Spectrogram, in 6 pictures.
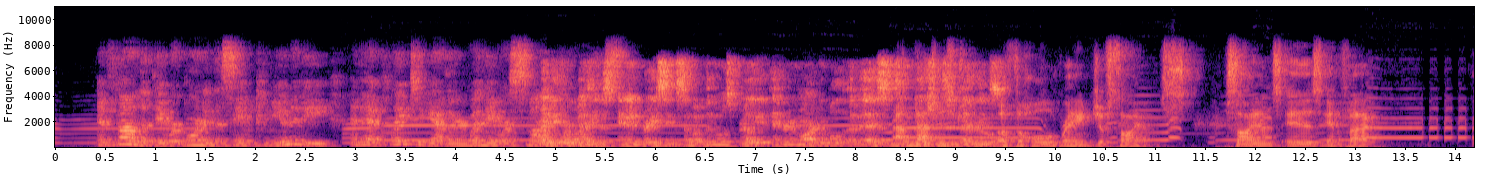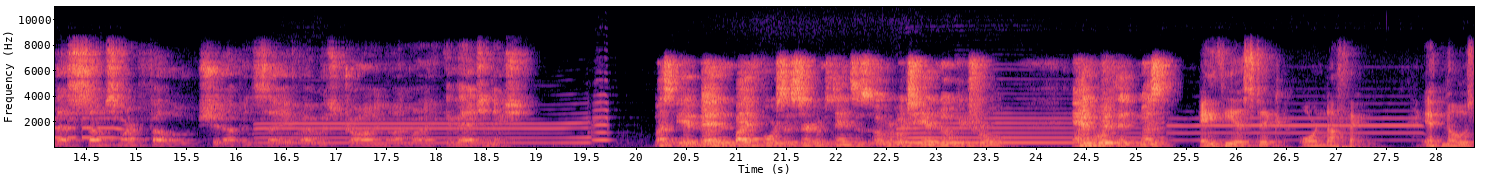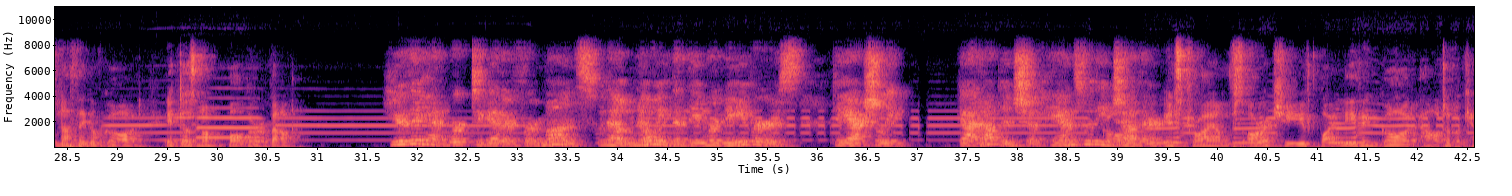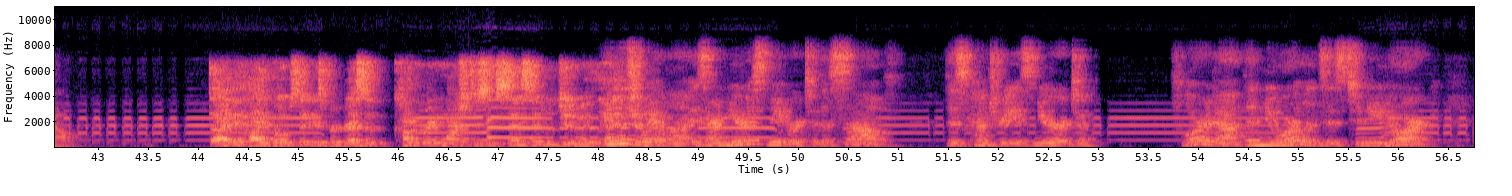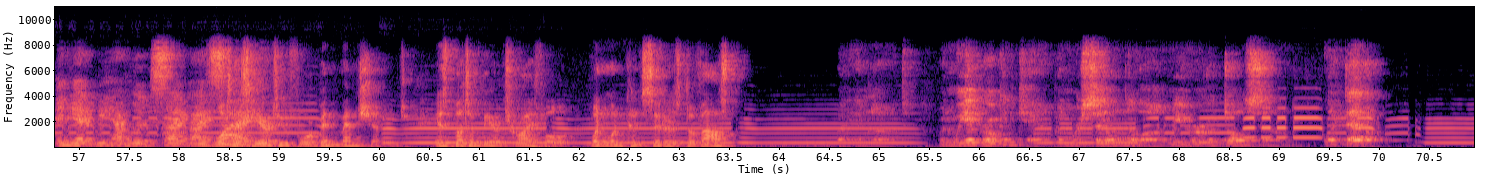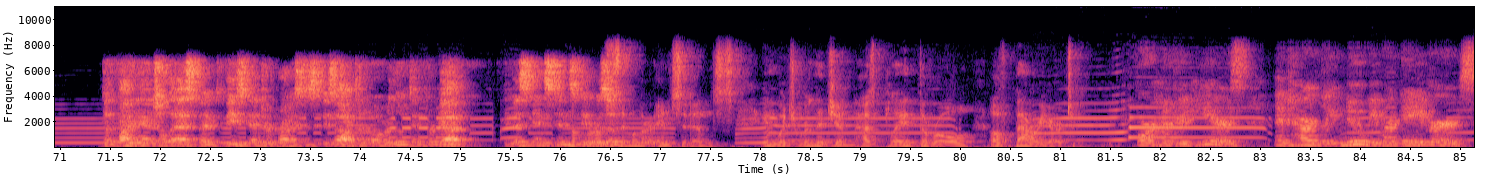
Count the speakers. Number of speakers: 4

